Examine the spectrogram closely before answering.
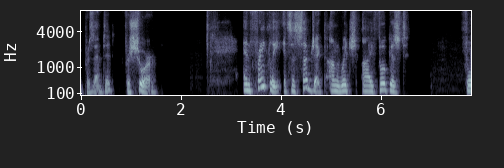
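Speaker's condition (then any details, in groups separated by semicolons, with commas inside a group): No condition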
